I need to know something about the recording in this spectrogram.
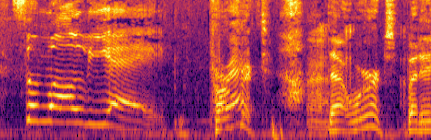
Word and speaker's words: sommelier: with the most asked question how do you pronounce s o f f e l i e r Somalia perfect that works but in the end but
